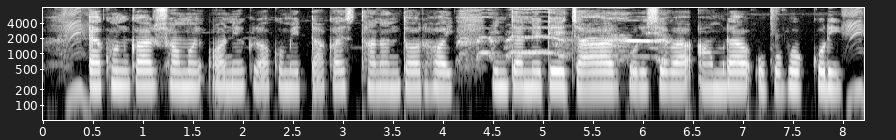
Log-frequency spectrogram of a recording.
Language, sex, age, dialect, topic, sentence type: Bengali, female, 60-100, Northern/Varendri, banking, statement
